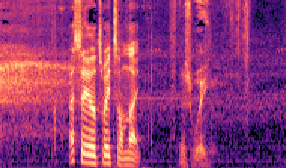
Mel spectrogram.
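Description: A younger man answers in a low, calm voice.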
